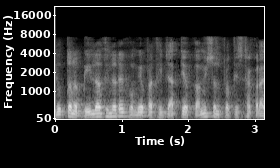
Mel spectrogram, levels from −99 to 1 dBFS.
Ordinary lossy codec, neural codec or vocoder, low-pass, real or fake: AAC, 32 kbps; autoencoder, 48 kHz, 32 numbers a frame, DAC-VAE, trained on Japanese speech; 7.2 kHz; fake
